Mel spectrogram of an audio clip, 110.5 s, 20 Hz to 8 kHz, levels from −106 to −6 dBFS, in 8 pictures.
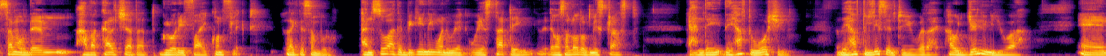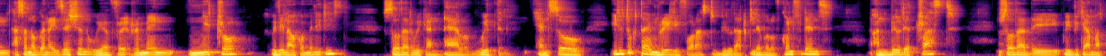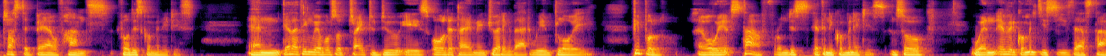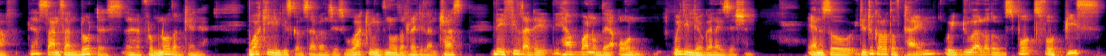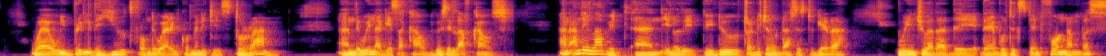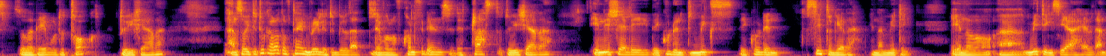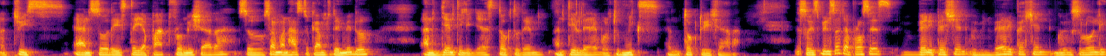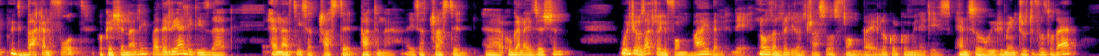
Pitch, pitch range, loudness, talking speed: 105 Hz, 100-115 Hz, -19 LUFS, 195 wpm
